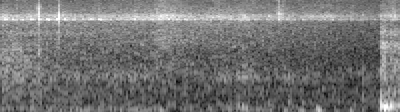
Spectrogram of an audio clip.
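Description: Footsteps and phone handling noise while walking in through a doorway, with a few soft knocks and one sharp thump near the end.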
